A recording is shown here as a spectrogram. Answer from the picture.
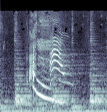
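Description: A cat's meow, one long call falling in pitch, over light background music.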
